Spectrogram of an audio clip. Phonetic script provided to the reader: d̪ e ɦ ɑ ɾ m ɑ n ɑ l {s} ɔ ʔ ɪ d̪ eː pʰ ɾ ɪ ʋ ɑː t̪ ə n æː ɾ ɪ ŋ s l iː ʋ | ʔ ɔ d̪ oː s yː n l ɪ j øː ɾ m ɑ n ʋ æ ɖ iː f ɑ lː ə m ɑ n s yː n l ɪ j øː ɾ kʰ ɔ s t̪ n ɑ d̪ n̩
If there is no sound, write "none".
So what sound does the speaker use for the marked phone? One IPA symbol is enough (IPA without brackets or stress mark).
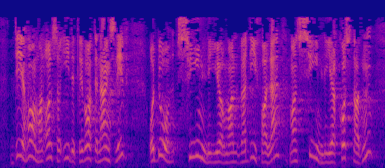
s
